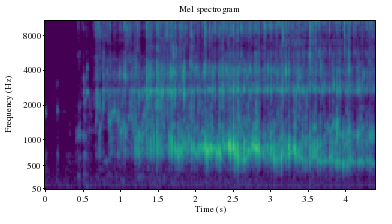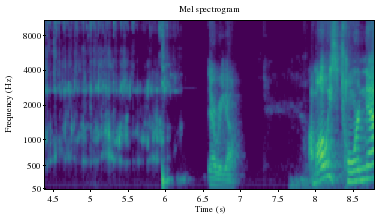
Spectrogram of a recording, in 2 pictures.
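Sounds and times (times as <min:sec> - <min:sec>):
coffee pouring into a mug: 0:00.5 - 0:06.2
speech: 0:06.6 - 0:07.0, 0:07.9 - 0:08.7.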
